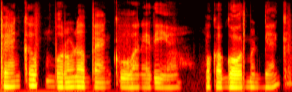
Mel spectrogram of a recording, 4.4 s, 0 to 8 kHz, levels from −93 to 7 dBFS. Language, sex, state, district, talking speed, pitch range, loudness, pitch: Telugu, male, Andhra Pradesh, Krishna, 125 wpm, 110-125 Hz, -22 LUFS, 115 Hz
